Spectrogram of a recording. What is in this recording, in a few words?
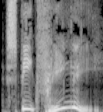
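Hello, Khajiit female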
